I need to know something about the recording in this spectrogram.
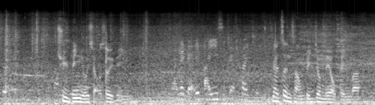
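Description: A young woman talks close by in a lively voice.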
